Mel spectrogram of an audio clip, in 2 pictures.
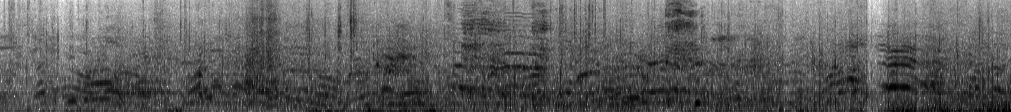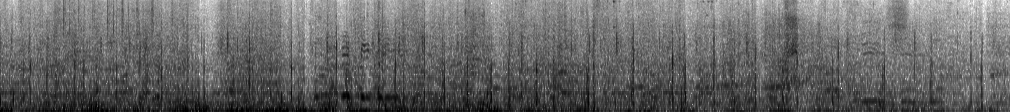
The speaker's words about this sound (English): And eventually, the sound of tear gas canisters getting launched resonated within the crowd.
